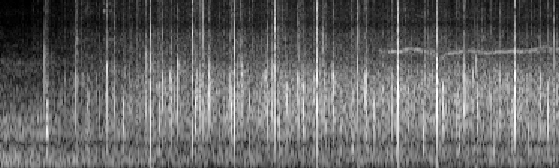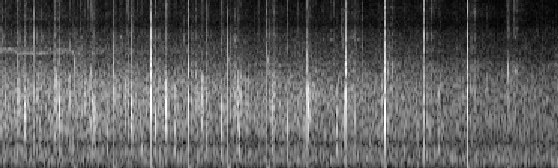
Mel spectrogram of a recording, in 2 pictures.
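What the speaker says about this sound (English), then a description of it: "let's all together join in showing our collective appreciation with a round of applause." Graduation audience in a large hall applauding, a steady wash of many hands clapping at moderate distance with sharper individual claps standing out throughout.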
